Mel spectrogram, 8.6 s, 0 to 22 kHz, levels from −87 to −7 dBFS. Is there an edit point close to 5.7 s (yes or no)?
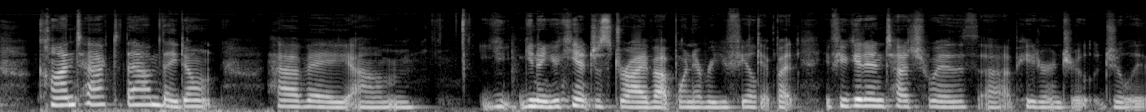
yes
